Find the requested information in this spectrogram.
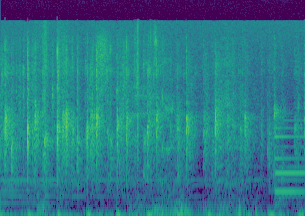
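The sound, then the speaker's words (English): An audience claps during a church service: irregular, overlapping handclaps at moderate volume, with sustained musical tones coming in near the end. “All right, ladies and gentlemen, give a clap unto the Lord.”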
